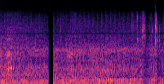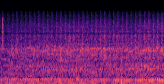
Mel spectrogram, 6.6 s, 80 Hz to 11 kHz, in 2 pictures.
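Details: Westerbeke Four 60 15 HP diesel on a 33 ft Pearson sailboat, ambient about 75°F, hard starting: steady run with a light tap about four per second throughout; source unknown.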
